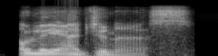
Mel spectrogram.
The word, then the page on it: oleaginous: British English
